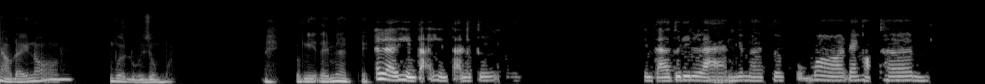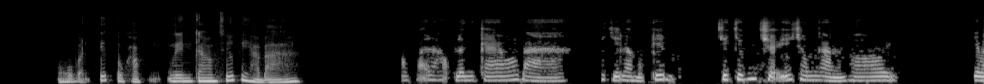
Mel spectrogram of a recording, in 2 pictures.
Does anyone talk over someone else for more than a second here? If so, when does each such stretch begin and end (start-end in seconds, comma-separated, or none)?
none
